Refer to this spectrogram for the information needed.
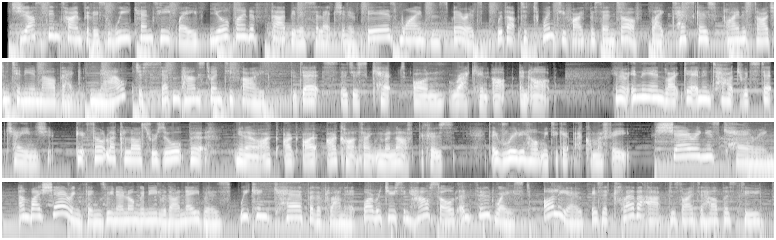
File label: Commercial Showreel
